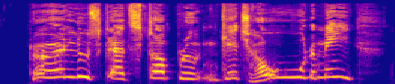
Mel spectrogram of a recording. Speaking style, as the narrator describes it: Brer Fox, he holler back

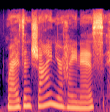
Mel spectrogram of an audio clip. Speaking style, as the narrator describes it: his manservant says brightly

